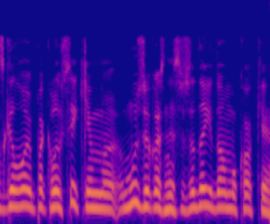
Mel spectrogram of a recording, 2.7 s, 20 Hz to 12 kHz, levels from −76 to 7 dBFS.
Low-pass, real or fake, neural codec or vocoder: 7.2 kHz; real; none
